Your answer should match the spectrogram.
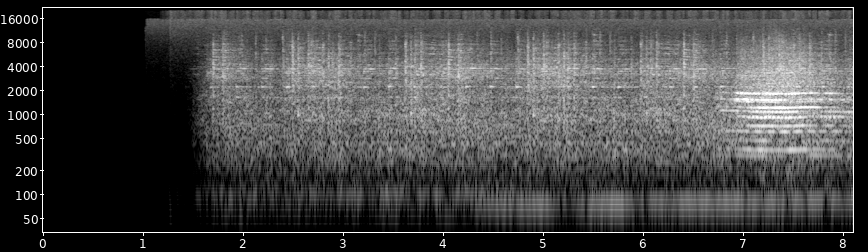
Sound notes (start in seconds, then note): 1.8 train ringing and clanking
